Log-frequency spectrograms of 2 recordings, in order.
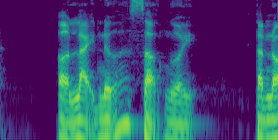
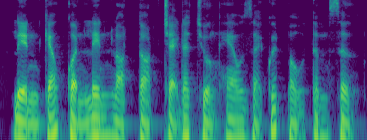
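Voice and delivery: ordinary delivery

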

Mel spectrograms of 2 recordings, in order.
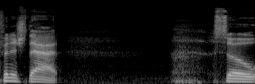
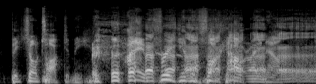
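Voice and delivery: snapping, louder and higher, half laughing; a panicked outburst at his wife, loud; retold freak-out; 4 semitones higher, 6 dB louder than usual. A panicked husband snapping at his calm wife, louder. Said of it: "I was like".

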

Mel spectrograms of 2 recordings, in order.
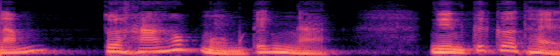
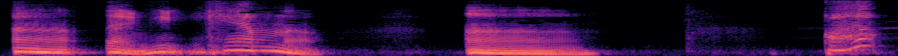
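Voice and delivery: slow, hesitant recollection with pauses; acted musing, feeling for a memory; pondering; 4 dB quieter than usual. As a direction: think aloud as the village wife, drawing out the words. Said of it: "ngẫm nghĩ".

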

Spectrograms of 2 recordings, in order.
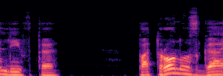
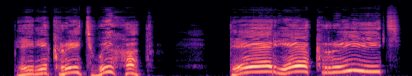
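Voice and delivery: high shout building to a drawn-out yell; urgent shouted order; 9 semitones higher, 6 dB louder, slower than usual. A narrator's reading. Yaxley orders the exit sealed, urgent shout. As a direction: shout it, then louder and longer.

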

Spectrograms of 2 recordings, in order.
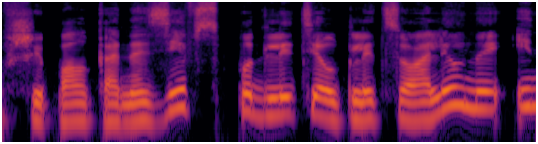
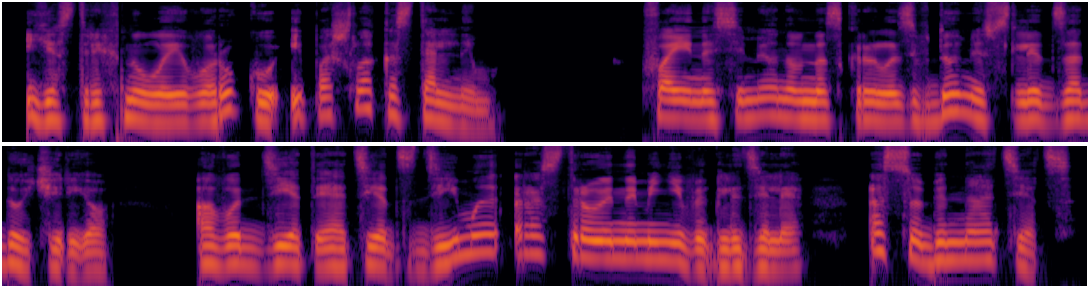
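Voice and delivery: ordinary delivery

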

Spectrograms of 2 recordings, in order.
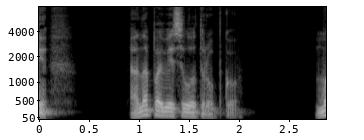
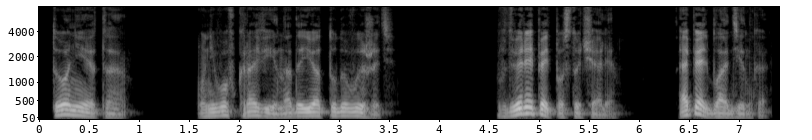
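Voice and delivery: plain reading voice

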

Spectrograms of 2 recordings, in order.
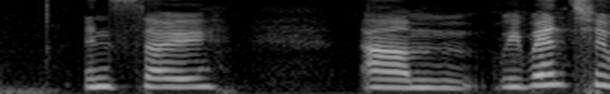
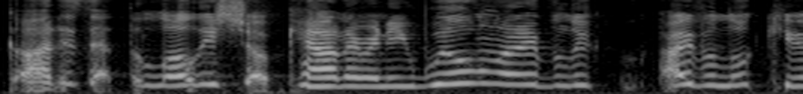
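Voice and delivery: quoting through laughter; 3 semitones higher than usual. Real, not acted.

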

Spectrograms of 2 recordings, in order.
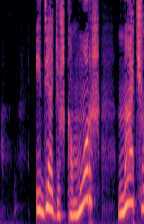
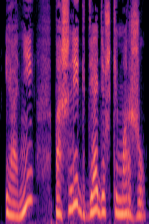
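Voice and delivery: ordinary delivery, nothing marked

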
